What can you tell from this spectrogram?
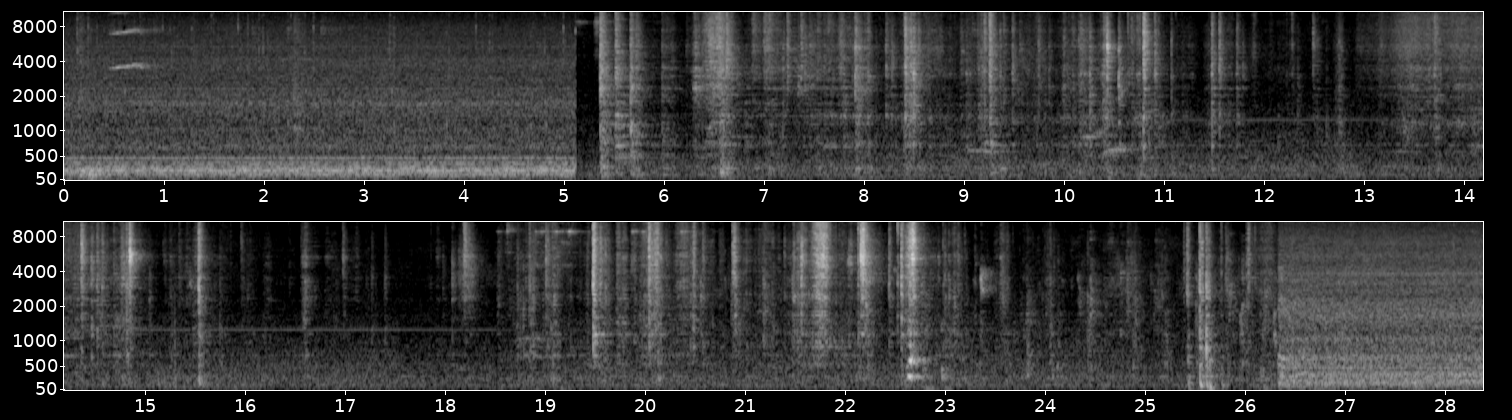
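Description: Irregular metal clattering and knocking of a stainless steel steamer pot, its lid and its tongs as live lobsters and crabs are loaded in. A steady machine hum fills the opening seconds and comes back near the end.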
